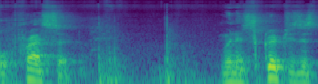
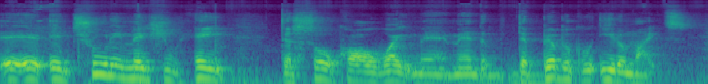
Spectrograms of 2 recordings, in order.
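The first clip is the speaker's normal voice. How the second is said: normal talking voice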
